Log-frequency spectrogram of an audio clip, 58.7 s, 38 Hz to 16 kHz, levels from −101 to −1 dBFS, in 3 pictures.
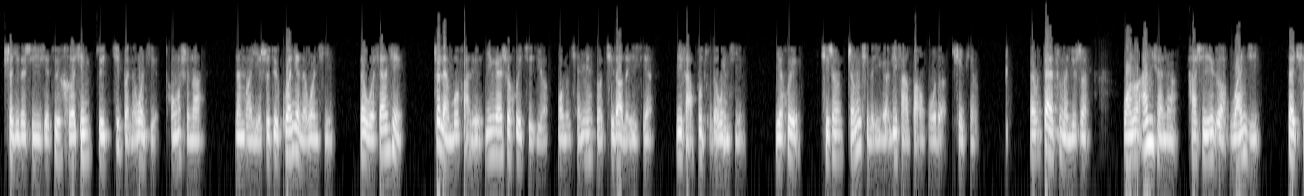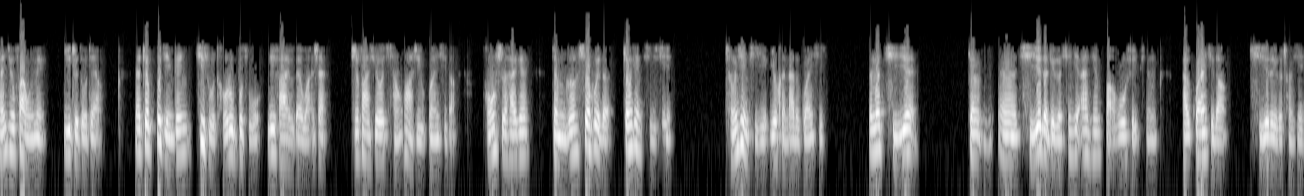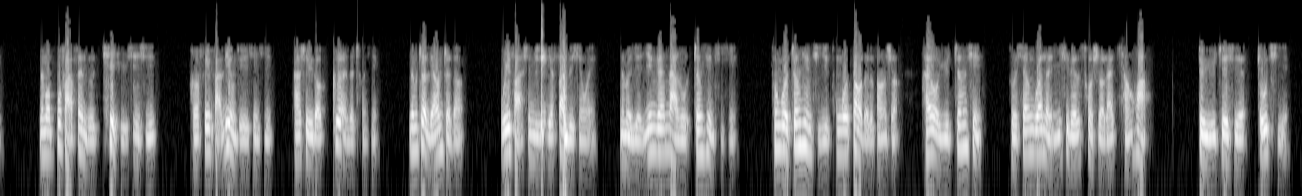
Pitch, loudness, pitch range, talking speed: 125 Hz, -16 LUFS, 115-150 Hz, 285 characters per minute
